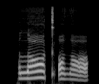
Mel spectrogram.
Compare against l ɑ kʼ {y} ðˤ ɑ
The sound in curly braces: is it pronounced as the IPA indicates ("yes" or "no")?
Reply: no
